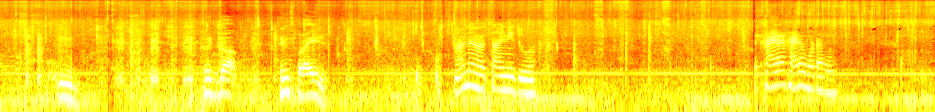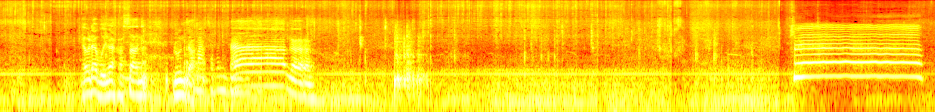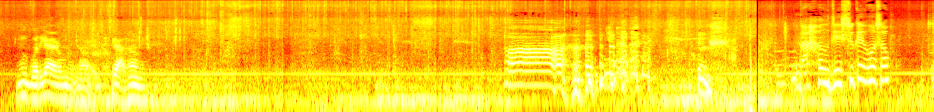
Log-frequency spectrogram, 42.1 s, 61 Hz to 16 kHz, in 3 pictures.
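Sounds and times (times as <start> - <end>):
steady crackling hiss: 0.0 - 26.0, 27.2 - 39.4
person making drawn-out ah sounds: 25.9 - 28.0, 35.6 - 36.8.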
